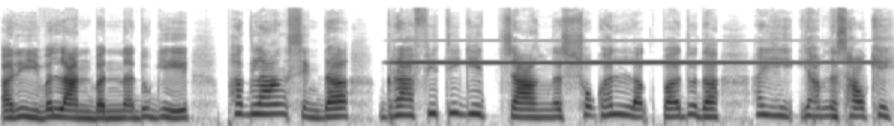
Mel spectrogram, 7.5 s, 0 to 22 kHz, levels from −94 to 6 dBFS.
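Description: From 3.18 s to the end of the speech, a feedback whistle sits at 3.3 kHz, a few decibels under the voice. A loudspeaker-to-microphone loop is likely holding just below runaway. On a spectrogram it forms one thin horizontal line, with level that slowly swells and fades.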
